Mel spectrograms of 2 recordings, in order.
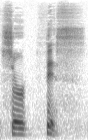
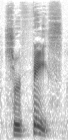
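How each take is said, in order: First: The last syllable has a short 'i' vowel. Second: The last syllable rhymes with 'face'. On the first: The speaker calls it right. "这个短那个 a 你写短 i 的发音" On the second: The speaker calls it wrong. "它发音不是 surface"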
